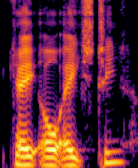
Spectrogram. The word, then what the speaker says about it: Koht: Is that how you spell it? Koht? K-O-H-T?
